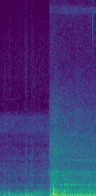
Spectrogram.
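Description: Amrit Bharat Express, a new train from Khatipura to Darbhanga, running on rails near Basti railway station, with a steady loud rumble that grows suddenly louder and busier halfway through as the rolling noise swells.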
